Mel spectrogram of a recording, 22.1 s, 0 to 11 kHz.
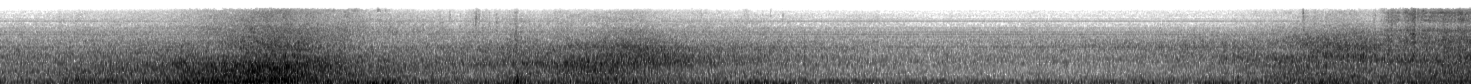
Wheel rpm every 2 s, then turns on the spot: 0, 0, 0, 0, 0, 0, 0, 0, 0, 0, 30.
none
